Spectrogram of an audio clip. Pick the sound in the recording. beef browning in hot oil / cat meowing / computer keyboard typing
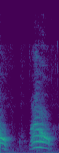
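cat meowing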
